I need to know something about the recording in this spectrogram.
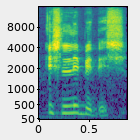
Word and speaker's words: Ich liebe dich: Ich liebe dich. Ich liebe dich. Yes. Like libido, right?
